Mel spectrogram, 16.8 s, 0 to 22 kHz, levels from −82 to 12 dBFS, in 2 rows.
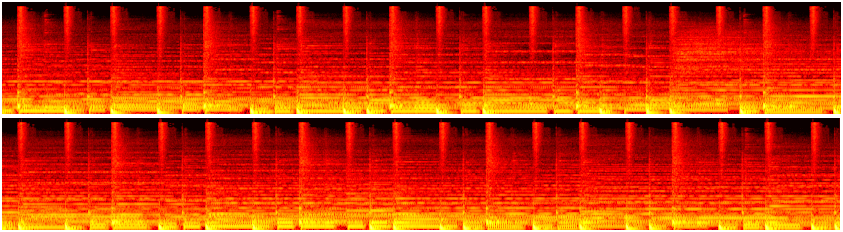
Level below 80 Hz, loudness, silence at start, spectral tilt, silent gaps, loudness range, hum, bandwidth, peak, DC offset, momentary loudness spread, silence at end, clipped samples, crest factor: -18 dBFS; -16 LUFS; 0 s; -6.5 dB/octave; none; 1 LU; none; 20 kHz; 0 dBFS; under 0.1%; 3 LU; 0 s; 0.4%; 14 dB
